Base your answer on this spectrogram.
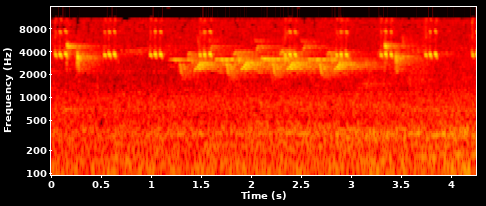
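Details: Crickets at night with gentle wind: short high chirps in quick pairs and triplets, joined midway by a run of sliding, wavering tones, over a low steady rumble of wind.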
